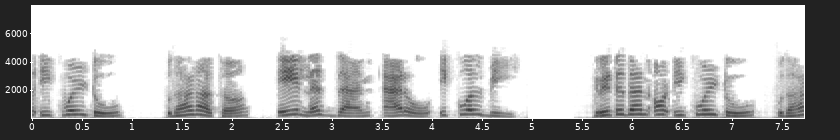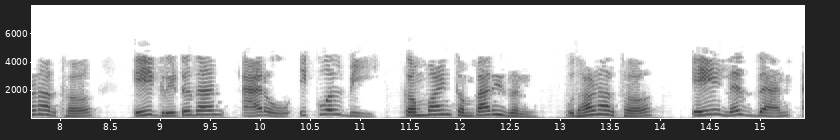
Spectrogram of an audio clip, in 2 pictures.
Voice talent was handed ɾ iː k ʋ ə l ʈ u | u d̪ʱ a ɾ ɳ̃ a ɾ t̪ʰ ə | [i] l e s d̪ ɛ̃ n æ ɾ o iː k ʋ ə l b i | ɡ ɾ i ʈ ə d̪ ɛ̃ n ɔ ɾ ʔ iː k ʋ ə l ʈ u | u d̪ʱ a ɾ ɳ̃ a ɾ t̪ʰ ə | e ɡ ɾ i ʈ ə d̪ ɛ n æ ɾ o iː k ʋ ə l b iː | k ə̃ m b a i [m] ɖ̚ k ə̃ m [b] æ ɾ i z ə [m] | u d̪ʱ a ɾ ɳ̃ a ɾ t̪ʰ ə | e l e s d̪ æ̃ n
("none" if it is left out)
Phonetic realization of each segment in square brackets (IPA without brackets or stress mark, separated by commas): e, ɳ, p, n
